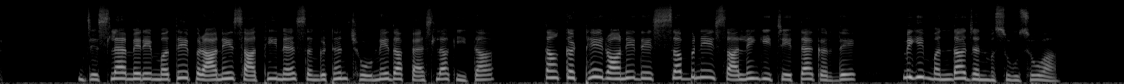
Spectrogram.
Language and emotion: Dogri, sad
